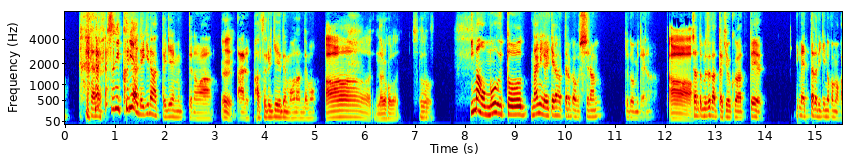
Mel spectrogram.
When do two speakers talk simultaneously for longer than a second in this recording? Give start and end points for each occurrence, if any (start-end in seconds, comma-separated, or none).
none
